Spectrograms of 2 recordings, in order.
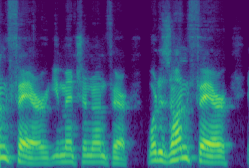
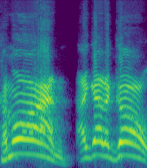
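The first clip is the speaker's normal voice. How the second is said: put-on loud, drawn-out Boston accent, very slow, very high; 10 semitones higher, 7 dB louder than usual. Retelling a man in line behind him: imitating a boston accent. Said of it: "some meathead with a Boston accent".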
